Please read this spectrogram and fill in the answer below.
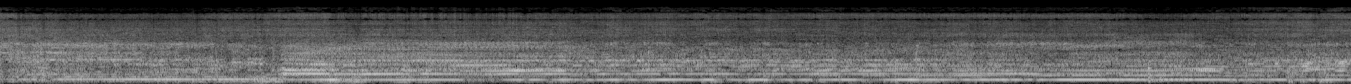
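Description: Handheld immersion blender running continuously in a pot of thick roasted-vegetable soup, a steady motor whine with the churn of the purée as the soup is blended smooth.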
